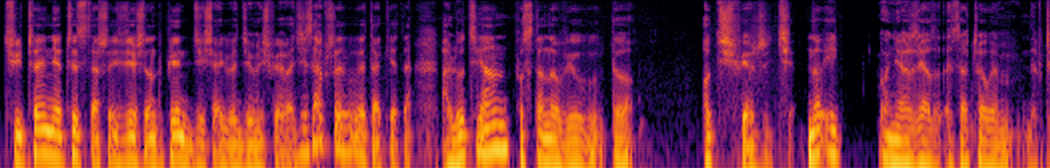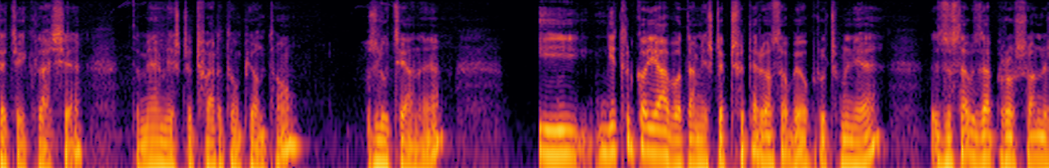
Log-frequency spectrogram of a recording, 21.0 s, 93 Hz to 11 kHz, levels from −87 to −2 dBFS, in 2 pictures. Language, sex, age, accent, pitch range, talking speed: Polish, male, 50-69, native, 90-115 Hz, 120 wpm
